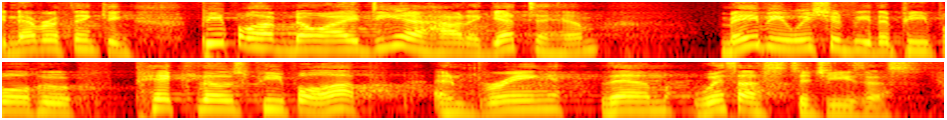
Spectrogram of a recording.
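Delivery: ordinary talk, nothing marked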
